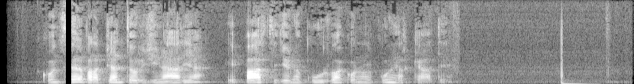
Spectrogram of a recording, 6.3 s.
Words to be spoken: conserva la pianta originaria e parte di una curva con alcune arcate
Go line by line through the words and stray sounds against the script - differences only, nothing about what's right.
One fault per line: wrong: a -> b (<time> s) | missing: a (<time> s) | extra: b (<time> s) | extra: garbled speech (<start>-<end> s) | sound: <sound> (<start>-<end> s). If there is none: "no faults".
sound: dropout (0.6-0.7 s)
sound: thud (5.6-6.0 s)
